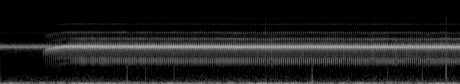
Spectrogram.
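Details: Large breeding chorus of southern toads, the most common toad in Florida, from a 1978 Florida frog-call recording: a continuous, high, even trill that starts slightly lower, then holds steady and unbroken throughout.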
